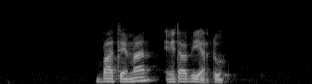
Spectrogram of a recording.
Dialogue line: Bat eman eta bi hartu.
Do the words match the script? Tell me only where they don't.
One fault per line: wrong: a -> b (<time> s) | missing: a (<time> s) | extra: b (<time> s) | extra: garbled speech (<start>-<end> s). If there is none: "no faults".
no faults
